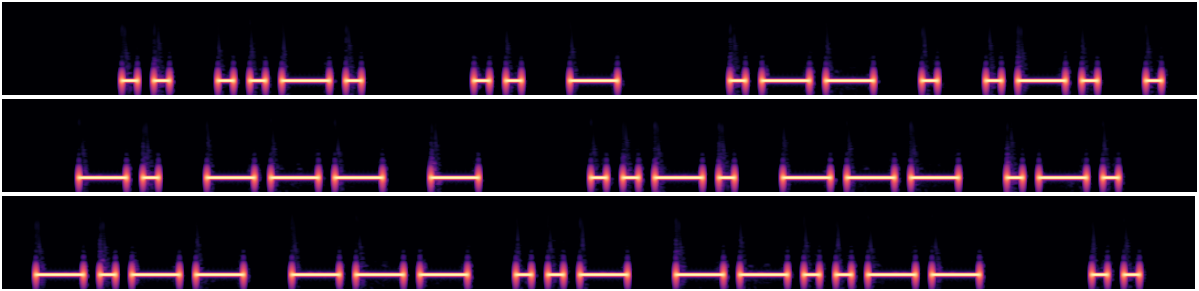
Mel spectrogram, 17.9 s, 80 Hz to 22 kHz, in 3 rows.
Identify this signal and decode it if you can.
Morse code, heard as a keyed tone, about 15 wpm, 700 Hz. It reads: IF IT WERE NOT FOR YOU, I
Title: Sentences from Top 1000 Words - Review Part 2 - 15wpm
